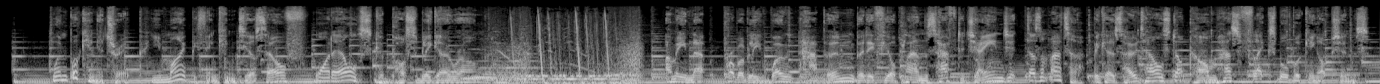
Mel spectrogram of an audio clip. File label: commercial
